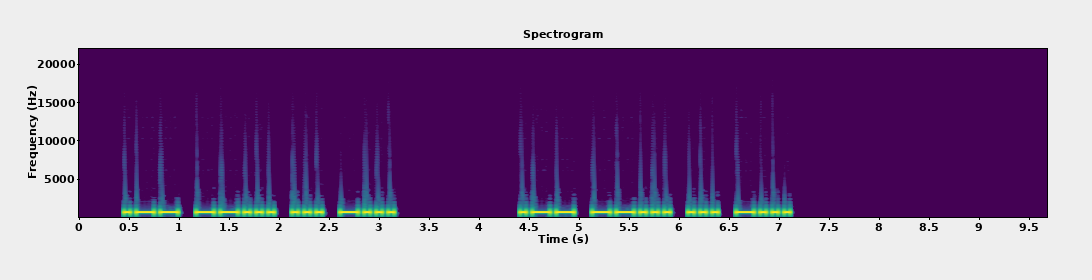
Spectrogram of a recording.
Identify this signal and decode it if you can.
Morse code, heard as a keyed tone, about 20 wpm, 700 Hz. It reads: W7SB W7SB
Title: USA Call Signs - 4 Characters - Repeated 2x - 20wpm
